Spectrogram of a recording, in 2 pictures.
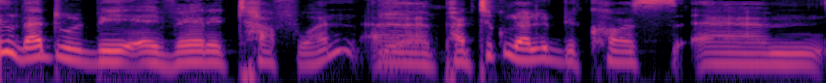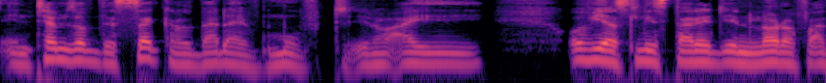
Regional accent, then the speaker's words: Skimini Village, Limpopo, South Africa; English is a second language; now in Gauteng, South Africa; I came from, you know, a village called Skimini Village in Limpopo.

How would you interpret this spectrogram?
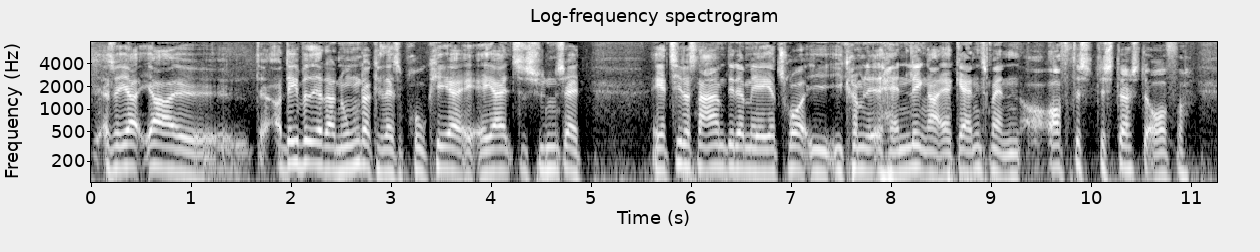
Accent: Amager, Capital Region of Denmark, Denmark; jeg voksede op ude på Amager, og som er et sted, i hvert fald i 80'erne og 90'erne, hvor jeg voksede op, der var godt gang i den herude.

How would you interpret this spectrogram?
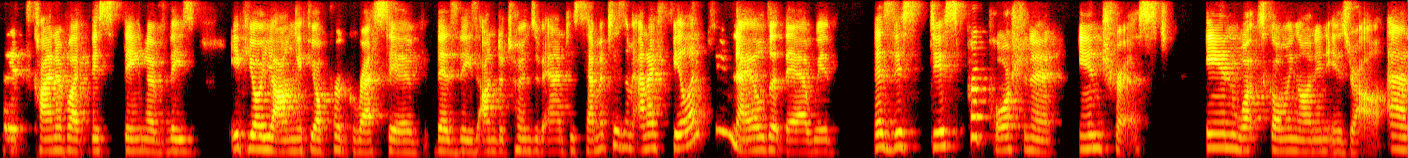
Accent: Australia; We are Australian. We are living on this land. This is our battle.

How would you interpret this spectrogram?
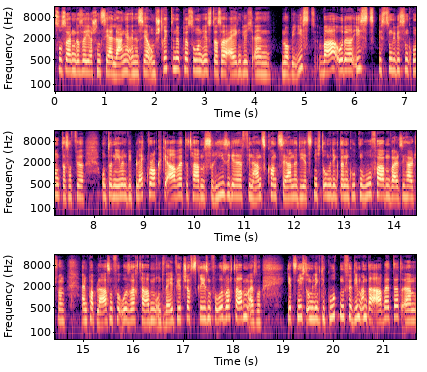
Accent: Austria; Ich als Österreicherin kann ja aus Erfahrung schon berichten

